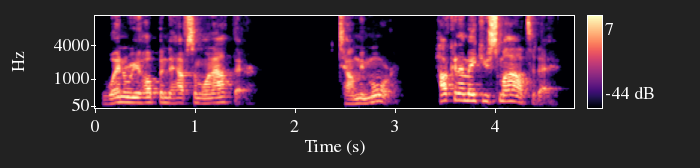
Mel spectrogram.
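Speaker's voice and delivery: falling pitch at the ends, on there and today. Demonstrating questions on a phone call, with downward inflection on questions. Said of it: "end our questions with a downward inflection".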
